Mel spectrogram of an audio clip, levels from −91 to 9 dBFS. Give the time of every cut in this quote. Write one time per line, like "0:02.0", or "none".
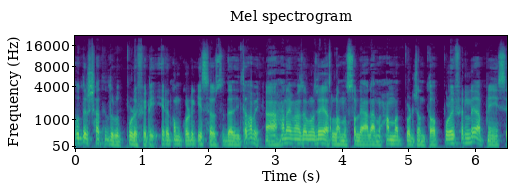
none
